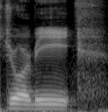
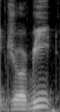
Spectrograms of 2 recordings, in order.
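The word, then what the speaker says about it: Jorbit: You can't just say his name as Jorby. You got to say Jorit Vivas. There's no other way to say it.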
